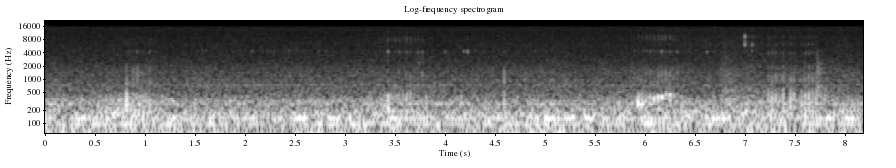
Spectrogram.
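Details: Continuous low, even purring from a relaxed lilac Scottish Fold cat in the morning, a quiet droning hum without pauses, small clicks and rustles scattered on top.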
